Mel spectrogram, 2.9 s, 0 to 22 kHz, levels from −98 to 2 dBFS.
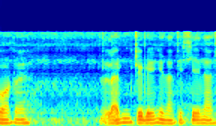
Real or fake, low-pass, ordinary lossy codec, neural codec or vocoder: fake; none; none; codec, 16 kHz, 4 kbps, FunCodec, trained on Chinese and English, 50 frames a second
